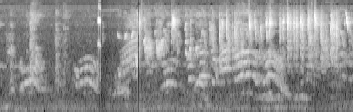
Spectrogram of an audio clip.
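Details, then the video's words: Reed warbler singing vigorously. Scattered whistled notes open the phrase, then a dense stream of rapid, harsh chattering and buzzy high notes builds after the second second and runs on to the end. "burung kerak basi gacor"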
